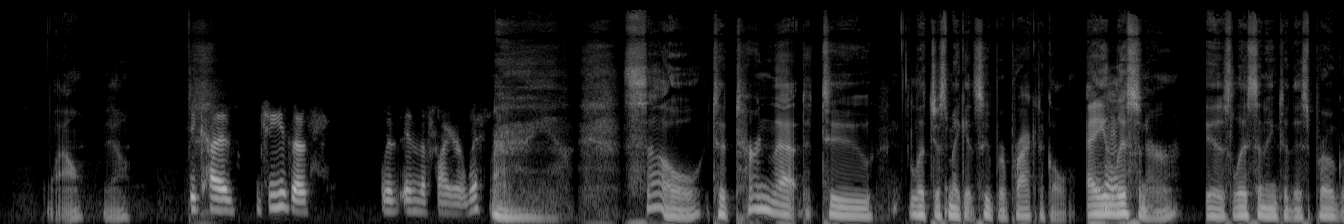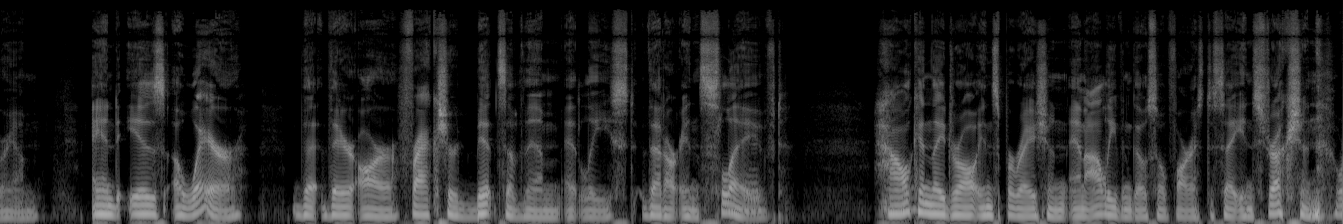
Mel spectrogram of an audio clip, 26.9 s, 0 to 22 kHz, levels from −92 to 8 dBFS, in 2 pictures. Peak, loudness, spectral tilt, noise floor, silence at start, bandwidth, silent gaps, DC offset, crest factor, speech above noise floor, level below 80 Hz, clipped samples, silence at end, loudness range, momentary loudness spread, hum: -16 dBFS; -35 LUFS; -5 dB/octave; -80 dBFS; 0.5 s; 19 kHz; none; under 0.1%; 18 dB; 46 dB; -54 dBFS; under 0.1%; 0 s; 4 LU; 15 LU; none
